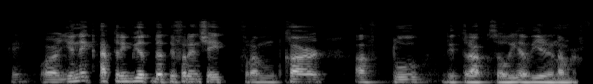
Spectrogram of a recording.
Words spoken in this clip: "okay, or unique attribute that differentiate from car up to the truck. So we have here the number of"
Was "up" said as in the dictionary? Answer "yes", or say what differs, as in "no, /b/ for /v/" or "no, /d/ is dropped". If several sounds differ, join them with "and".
no, /f/ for /p/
